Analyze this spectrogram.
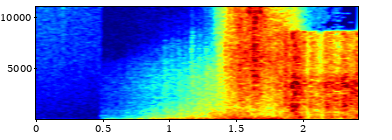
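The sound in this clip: Explosions from video of a military bombing of a Syrian border town: a heavy booming roar bursts in suddenly, then swells into a loud, sustained rumble that keeps building to the end.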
